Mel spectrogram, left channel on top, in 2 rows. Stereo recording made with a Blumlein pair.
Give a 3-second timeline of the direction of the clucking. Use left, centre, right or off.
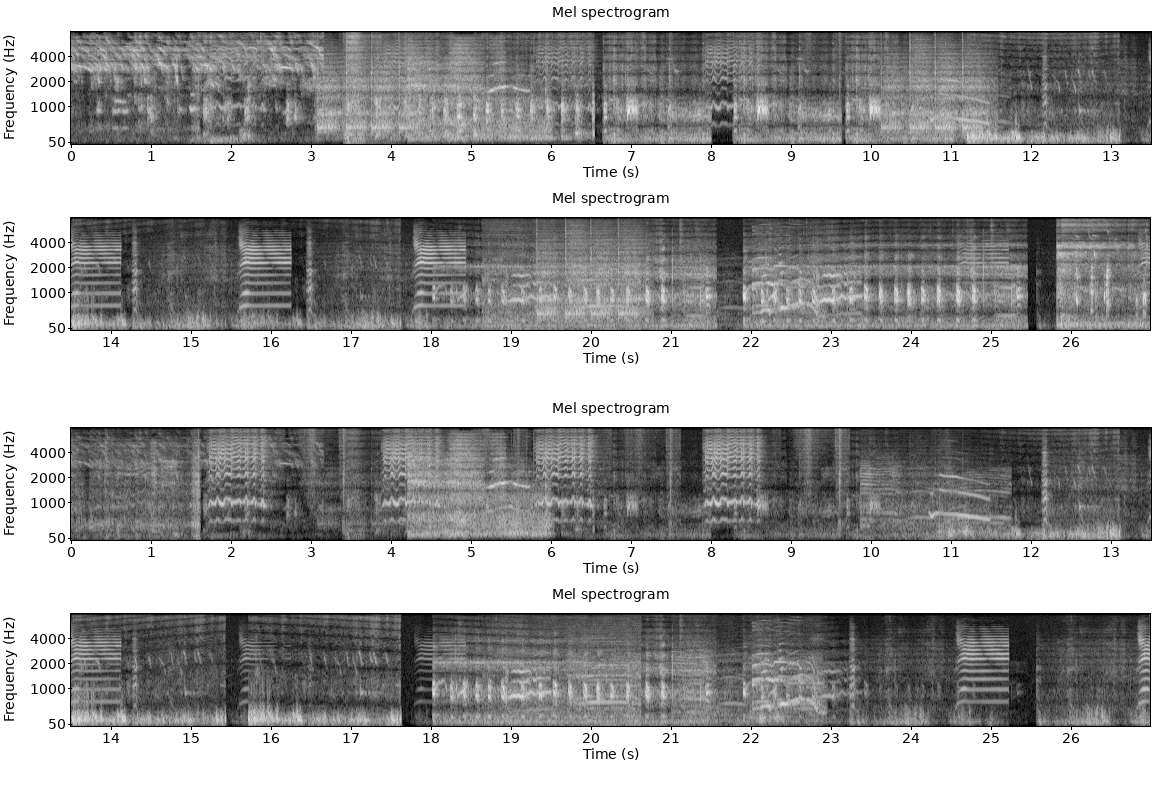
left, left, left, left, centre, right, centre, left, left.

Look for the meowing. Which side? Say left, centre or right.
centre.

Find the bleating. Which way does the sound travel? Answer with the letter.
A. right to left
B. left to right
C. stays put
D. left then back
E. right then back
D.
